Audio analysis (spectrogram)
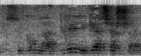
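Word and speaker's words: gacaca: C'est qu'ils ont remis à l'ouvrage ce qu'on a appelé les gachacha. Les gachacha, ça s'écrit G-A-C-A-C-A.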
